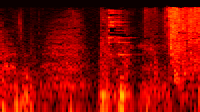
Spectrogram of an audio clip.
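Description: Masking tape being pulled off the roll in two ripping pulls, a short one about a second in and a longer, louder one near the end.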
